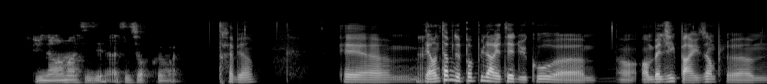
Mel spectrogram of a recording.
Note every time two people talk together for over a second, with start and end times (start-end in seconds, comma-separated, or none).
none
